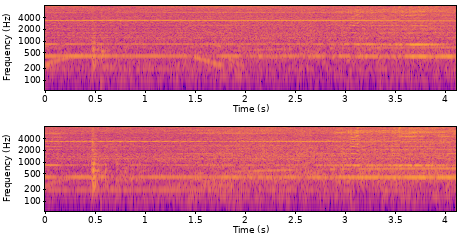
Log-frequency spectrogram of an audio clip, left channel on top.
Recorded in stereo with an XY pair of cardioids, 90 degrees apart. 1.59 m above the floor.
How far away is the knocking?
I don't hear knocking.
